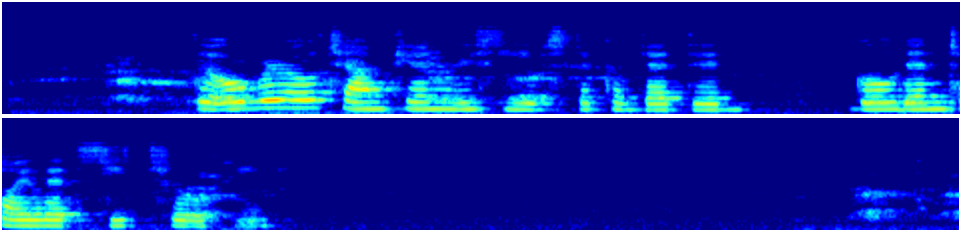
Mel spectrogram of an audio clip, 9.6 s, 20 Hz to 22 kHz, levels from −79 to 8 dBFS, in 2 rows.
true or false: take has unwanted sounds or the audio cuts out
false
